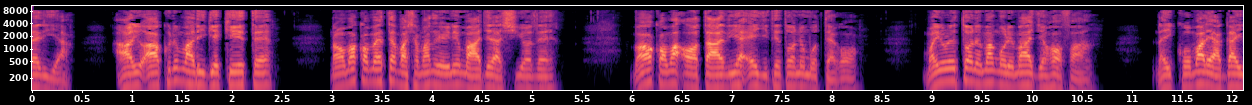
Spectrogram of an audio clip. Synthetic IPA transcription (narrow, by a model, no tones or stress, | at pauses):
ɛɾia̰ | a̰ɾiɔakunemaɾiːɡeketɛ | naɔmakɔmɛtɛmaɕamaneɣainemad͡ʑeɾaɕiɔðɛ | maɣɔkɔmaʔɔtaðiaʔɛd͡ʒitetwɔnemotɛɣɔ | maiɾoɾetwɔnemaŋoɾemad͡ʒɛɦɔva̰ | nʔaikomaɾeaɡai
